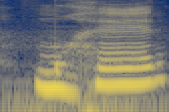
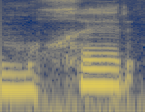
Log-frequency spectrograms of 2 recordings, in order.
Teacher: la relajación del fonema velar, articulación mu(h)er en lugar de mujer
